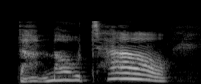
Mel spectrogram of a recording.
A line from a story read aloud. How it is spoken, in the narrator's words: someone whispers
